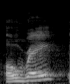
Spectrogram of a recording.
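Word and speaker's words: Ouré: Called O-Ray, but it's spelled O-U-R-E. But thankfully, they said it's pronounced O-Ray.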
